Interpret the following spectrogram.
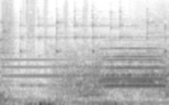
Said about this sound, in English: There's a hell calf grazing nearby.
